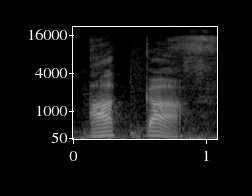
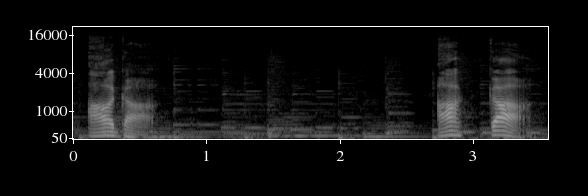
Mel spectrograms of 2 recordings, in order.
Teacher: you'll say ah, then take a quick pause, tensing your mouth, followed by ga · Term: double consonants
